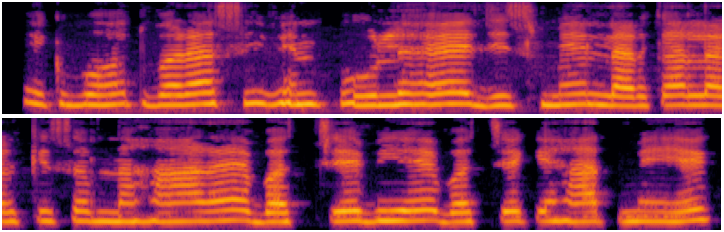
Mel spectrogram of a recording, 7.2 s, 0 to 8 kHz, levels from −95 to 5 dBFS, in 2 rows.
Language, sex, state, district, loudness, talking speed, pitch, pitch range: Hindi, female, Bihar, Madhepura, -17 LUFS, 185 wpm, 260 Hz, 250-275 Hz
